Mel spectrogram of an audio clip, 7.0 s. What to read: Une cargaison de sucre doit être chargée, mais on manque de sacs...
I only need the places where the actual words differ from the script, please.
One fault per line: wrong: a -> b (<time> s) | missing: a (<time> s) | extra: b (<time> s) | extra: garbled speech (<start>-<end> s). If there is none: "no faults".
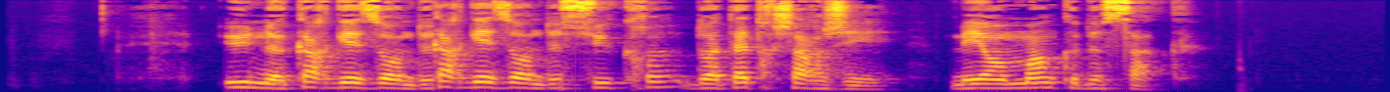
extra: cargaison de (2.1 s)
